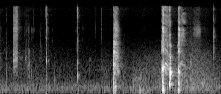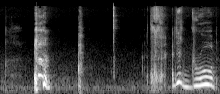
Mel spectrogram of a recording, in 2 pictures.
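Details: Several short, sharp coughs and throat clearing with brief vocal sounds between, from throat irritation after taking Warheads super sour watermelon spray candy as a penalty while playing Geometry Dash.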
